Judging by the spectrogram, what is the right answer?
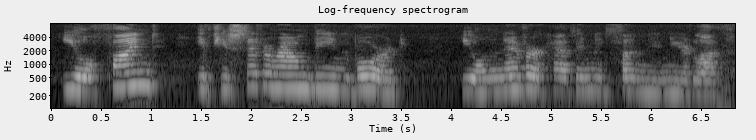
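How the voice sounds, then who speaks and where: A woman's high-pitched voice at a very slow pace, with fairly even intonation. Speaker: great-grandmother. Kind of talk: interview answer.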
